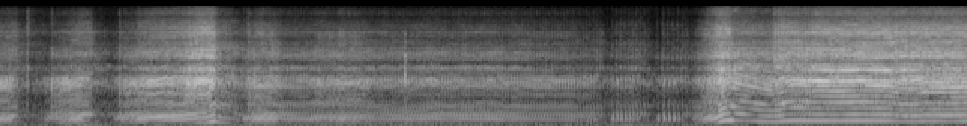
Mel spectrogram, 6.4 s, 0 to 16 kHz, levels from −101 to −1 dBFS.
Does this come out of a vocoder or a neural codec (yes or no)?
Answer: no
